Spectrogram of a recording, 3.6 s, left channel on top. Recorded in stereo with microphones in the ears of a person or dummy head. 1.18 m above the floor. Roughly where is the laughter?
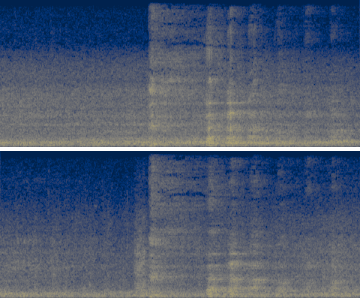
Centre.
